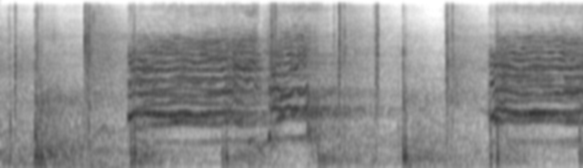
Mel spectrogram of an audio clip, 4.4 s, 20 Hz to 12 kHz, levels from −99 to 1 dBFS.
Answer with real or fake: fake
